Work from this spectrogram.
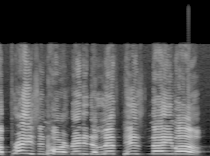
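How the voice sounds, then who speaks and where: A man's raised, projected voice at an extremely high pitch, hoarse and strained, with a bright, sharp tone and fairly even intonation. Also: dry, close sound with no echo. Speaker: preacher. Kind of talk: fervent prayer and pleading near the close of a sermon. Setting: church. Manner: impassioned, urgent, pleading; hoarse, strained delivery.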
